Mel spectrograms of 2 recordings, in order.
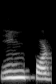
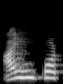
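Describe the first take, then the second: First: The word begins with a short 'ih' sound. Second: The word begins with an 'eye' sound. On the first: The speaker calls it right. "ইংপট বলি আমরা" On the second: The speaker calls it wrong. "আই তো না"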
